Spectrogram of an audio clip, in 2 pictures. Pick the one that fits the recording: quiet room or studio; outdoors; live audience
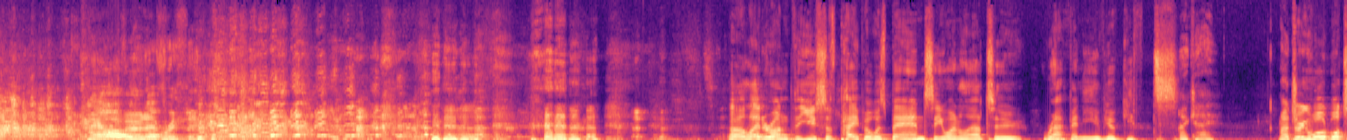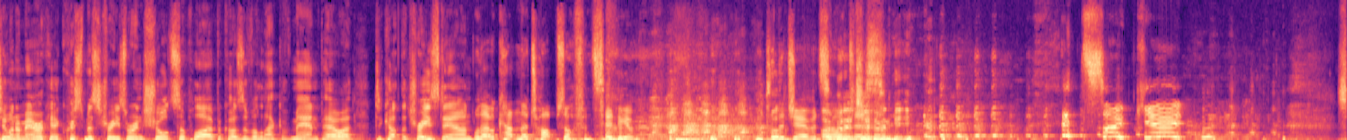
live audience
